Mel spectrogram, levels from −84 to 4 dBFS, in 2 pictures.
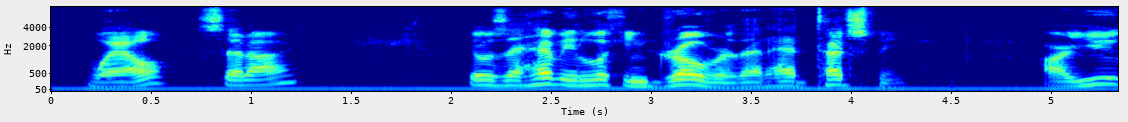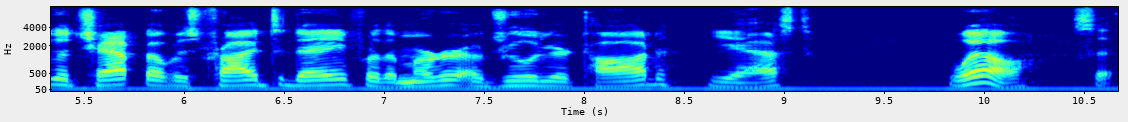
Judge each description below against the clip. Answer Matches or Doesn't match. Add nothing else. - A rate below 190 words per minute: Matches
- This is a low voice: Matches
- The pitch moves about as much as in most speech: Matches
